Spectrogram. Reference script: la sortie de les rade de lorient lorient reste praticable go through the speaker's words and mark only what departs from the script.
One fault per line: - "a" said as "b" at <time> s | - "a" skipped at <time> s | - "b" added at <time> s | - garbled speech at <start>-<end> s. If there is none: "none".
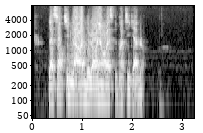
- "les" said as "la" at 0.8 s
- "lorient" skipped at 1.4 s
